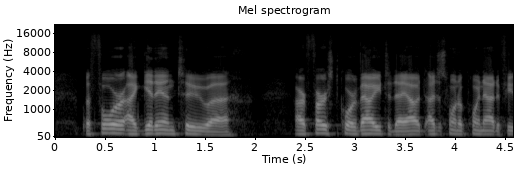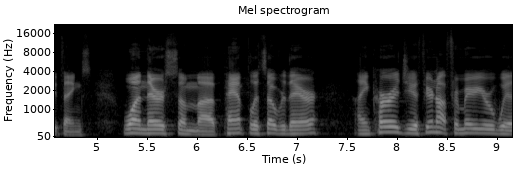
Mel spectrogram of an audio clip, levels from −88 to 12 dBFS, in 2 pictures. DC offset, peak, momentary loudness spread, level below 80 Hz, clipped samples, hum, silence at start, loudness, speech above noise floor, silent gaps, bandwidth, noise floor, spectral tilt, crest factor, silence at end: under 0.1%; -18 dBFS; 10 LU; -88 dBFS; under 0.1%; none; 0.3 s; -37 LUFS; 35 dB; none; 17 kHz; -72 dBFS; -5 dB/octave; 20 dB; 0 s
